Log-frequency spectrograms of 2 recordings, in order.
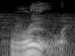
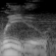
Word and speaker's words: Ryu: then it was like well it's actually it should be pronounced rue not ryu then there's the third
